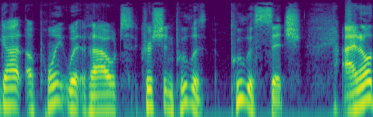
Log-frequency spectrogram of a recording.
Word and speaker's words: Pulisic: It's Pulisic. That's how his grandpa pronounced it. It's how he should pronounce it.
